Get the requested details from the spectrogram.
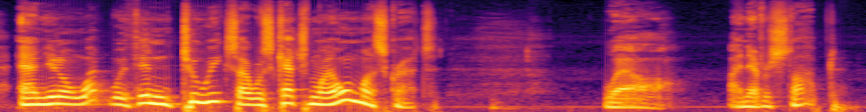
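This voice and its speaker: Speaking in a western Canadian accent, a man with a high voice talks at a moderate pace, his pitch swinging very widely, with long, frequent pauses. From British Columbia, Canada. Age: 70s. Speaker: wildlife trapper and search and rescue veteran. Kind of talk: casual interview storytelling. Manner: halting, repeats words.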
